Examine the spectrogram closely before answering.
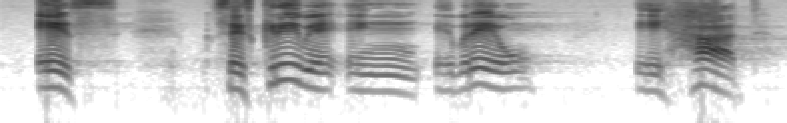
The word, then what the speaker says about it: Echad: Esa palabra uno es, se escribe en hebreo Echad o Echad, se escribe E-C-H-A-D o E-J-A-D, Echad.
